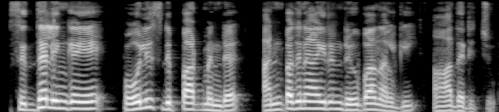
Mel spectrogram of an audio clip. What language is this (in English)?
Malayalam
